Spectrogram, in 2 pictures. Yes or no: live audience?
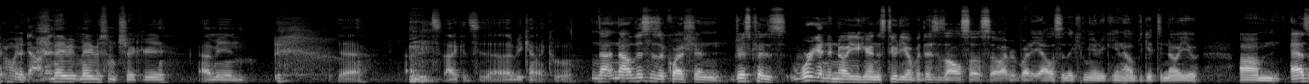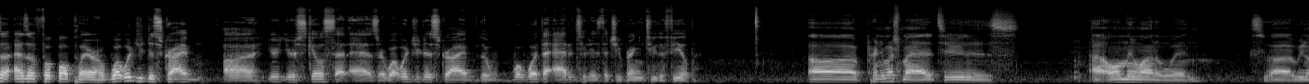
no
